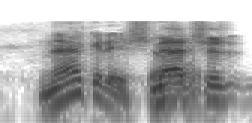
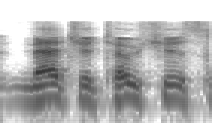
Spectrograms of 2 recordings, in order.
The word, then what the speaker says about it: Natchitoches: Natchitoches. – Natchitoches, Louisiana.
